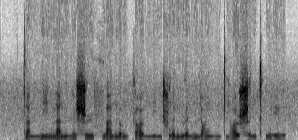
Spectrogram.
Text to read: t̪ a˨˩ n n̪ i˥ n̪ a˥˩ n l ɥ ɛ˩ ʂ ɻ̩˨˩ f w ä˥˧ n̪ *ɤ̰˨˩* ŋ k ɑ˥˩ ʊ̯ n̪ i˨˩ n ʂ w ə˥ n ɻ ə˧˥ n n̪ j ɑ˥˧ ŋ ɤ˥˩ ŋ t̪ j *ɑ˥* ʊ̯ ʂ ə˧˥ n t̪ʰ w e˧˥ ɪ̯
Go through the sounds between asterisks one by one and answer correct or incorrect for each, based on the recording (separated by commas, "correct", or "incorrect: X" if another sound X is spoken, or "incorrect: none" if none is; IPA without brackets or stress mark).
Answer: incorrect: ɤ˥˧, correct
